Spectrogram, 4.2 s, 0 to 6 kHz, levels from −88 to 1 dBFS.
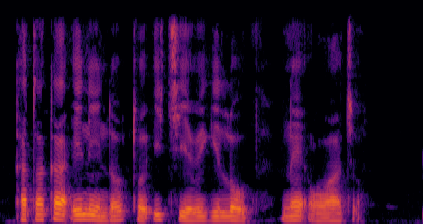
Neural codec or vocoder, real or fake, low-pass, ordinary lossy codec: none; real; 5.4 kHz; AAC, 48 kbps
